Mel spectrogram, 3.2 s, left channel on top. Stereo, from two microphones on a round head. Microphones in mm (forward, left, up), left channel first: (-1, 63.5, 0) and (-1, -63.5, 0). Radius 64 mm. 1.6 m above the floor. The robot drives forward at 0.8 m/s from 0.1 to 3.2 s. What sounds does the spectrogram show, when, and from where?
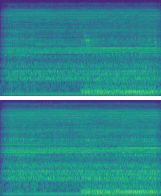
1.6 s a bird: 40° left (ahead or behind), 3 m; by 3.1 s 65° left (ahead or behind), 2 m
